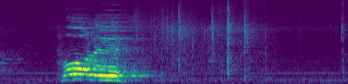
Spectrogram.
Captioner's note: paper rustles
